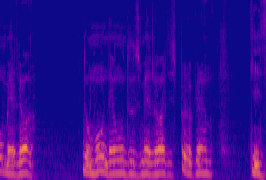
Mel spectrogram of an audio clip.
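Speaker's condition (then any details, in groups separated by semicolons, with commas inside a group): Amyotrophic lateral sclerosis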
